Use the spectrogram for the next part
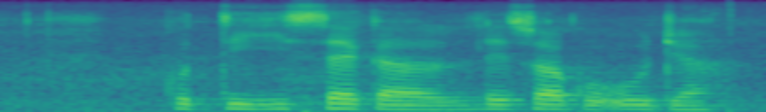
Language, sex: Tsonga, male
